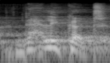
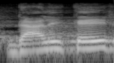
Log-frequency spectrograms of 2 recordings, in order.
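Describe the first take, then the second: First: ڈیلیکیٹ with short kət end; correct pronunciation. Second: ڈیلیکیٹ with keyt ending; wrong take ڈیلیکیٹ, de-li-keyt; wrong pronunciation. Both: Shown as a demonstration. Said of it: "ڈیلیکیٹ نہیں کہنا".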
